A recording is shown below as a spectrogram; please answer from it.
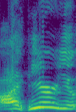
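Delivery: loud, high-pitched, sarcastic, mocking delivery.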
